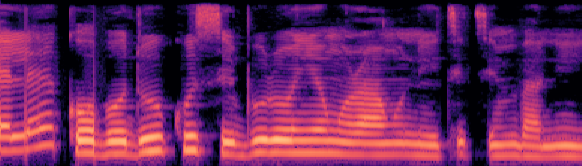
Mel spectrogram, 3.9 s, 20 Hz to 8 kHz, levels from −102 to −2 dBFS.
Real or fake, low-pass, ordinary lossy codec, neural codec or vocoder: real; 7.2 kHz; AAC, 48 kbps; none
